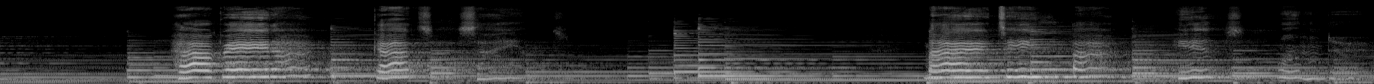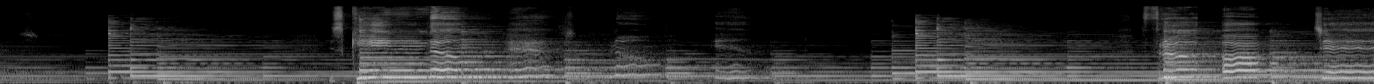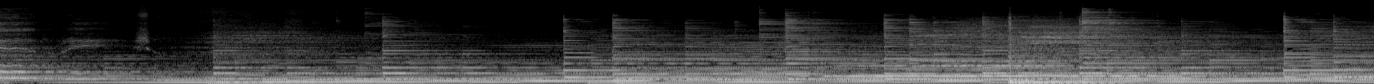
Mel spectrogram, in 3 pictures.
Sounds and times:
Music: 0.0s - 41.2s.

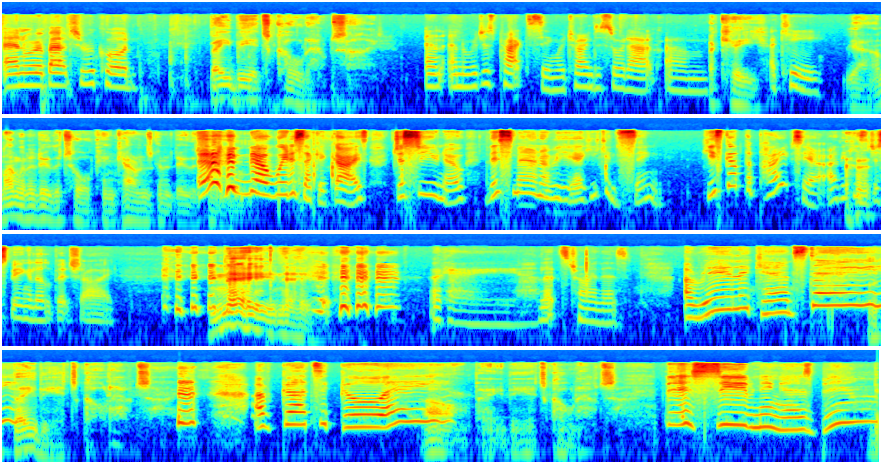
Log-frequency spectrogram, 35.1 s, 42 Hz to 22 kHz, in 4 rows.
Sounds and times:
Speech: 2.1s - 3.6s, 8.5s - 12.2s, 16.9s - 17.8s, 19.7s - 20.7s, 26.4s - 27.2s, 30.6s - 32.1s.

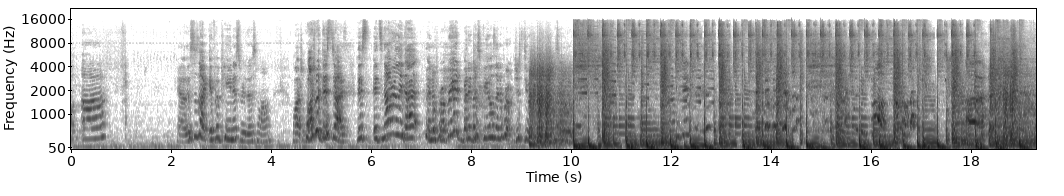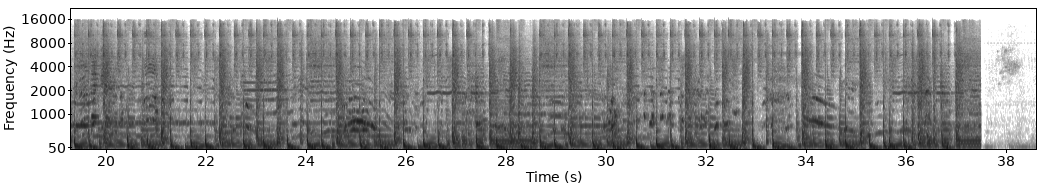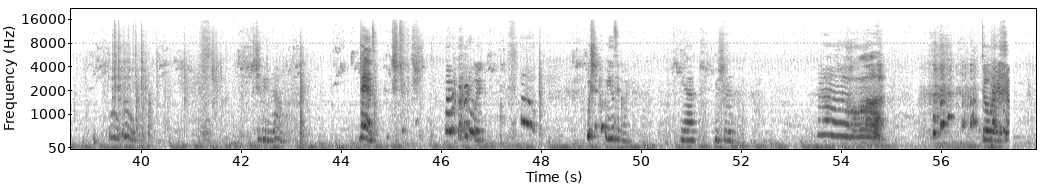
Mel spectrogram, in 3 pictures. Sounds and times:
Music: 9.1s - 37.6s.

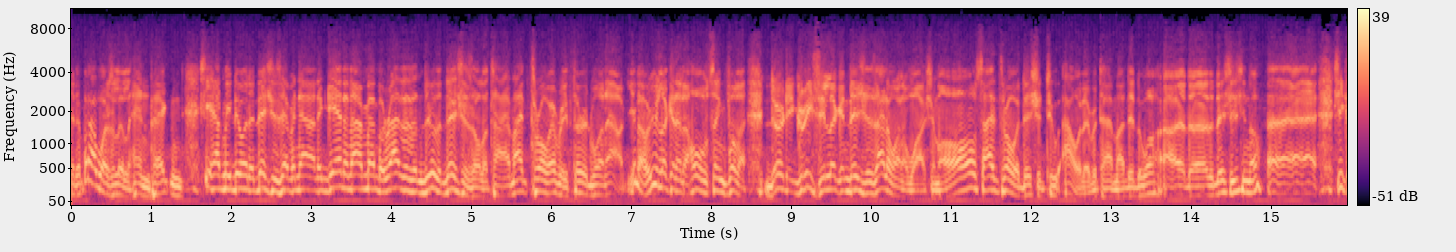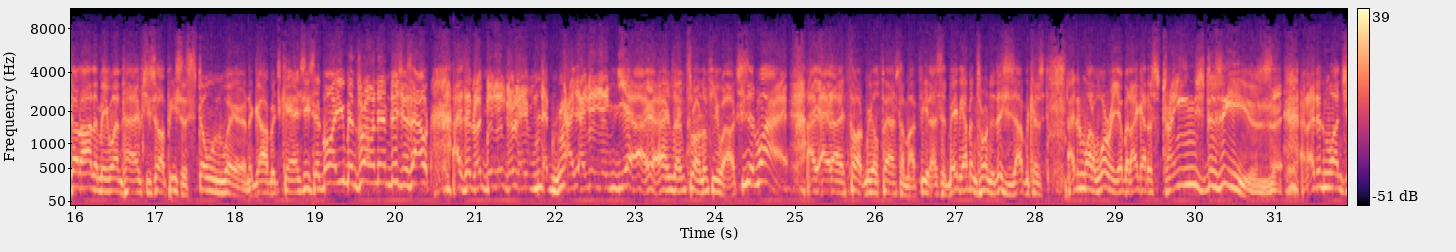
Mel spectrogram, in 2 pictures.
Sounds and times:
Speech: 0.0s - 31.9s.

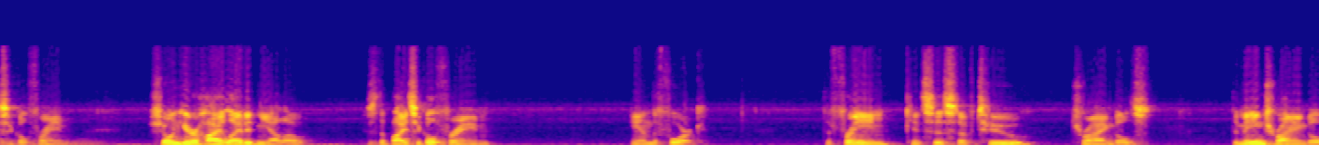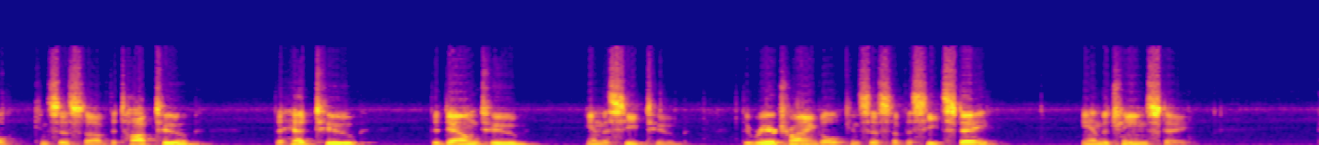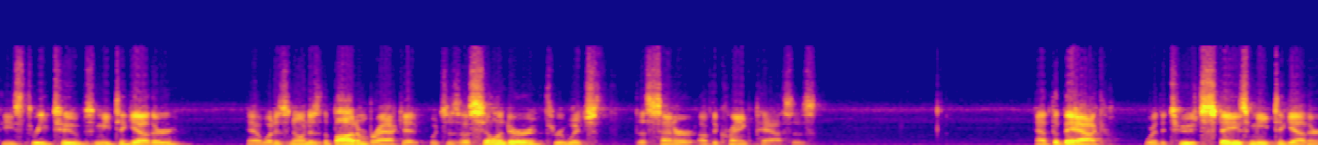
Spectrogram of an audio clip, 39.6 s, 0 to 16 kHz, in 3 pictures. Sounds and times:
Speech: 0.0s - 5.0s, 6.3s - 7.2s, 8.2s - 11.6s, 12.3s - 15.3s, 15.9s - 23.3s, 24.0s - 25.2s, 26.4s - 34.7s, 36.7s - 39.5s.

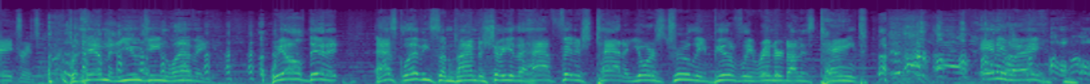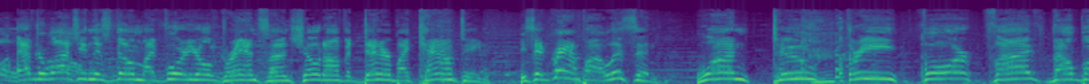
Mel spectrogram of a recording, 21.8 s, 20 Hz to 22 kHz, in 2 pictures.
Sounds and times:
Music: 0.0s - 21.7s
Speech: 0.0s - 21.7s.

